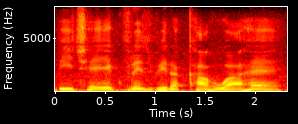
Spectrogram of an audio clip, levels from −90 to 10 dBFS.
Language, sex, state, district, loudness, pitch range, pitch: Hindi, male, Mizoram, Aizawl, -16 LUFS, 110-130 Hz, 120 Hz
